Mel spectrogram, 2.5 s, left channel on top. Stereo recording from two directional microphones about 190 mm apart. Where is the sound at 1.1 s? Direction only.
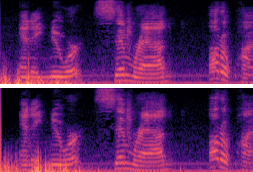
50° left (ahead or behind).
